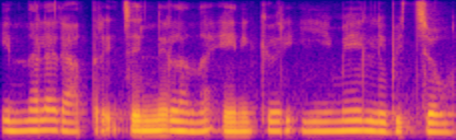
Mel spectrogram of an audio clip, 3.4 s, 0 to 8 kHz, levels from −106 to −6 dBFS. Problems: low volume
